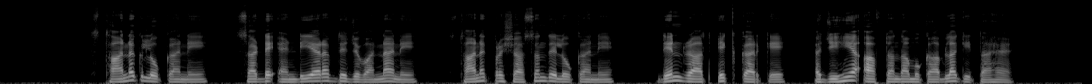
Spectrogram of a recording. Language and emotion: Punjabi, neutral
